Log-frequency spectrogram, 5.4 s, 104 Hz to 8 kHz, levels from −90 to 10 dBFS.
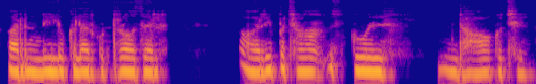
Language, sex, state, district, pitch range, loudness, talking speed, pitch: Garhwali, female, Uttarakhand, Uttarkashi, 195-210 Hz, -19 LUFS, 125 wpm, 200 Hz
